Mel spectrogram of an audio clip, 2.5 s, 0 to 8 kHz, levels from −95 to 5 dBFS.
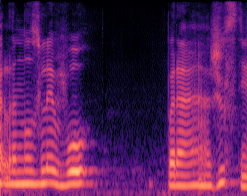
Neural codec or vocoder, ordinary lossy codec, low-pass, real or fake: codec, 16 kHz, 4 kbps, X-Codec, HuBERT features, trained on balanced general audio; none; none; fake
